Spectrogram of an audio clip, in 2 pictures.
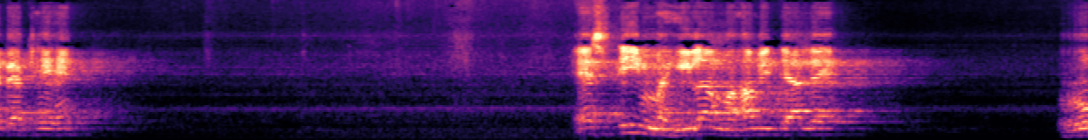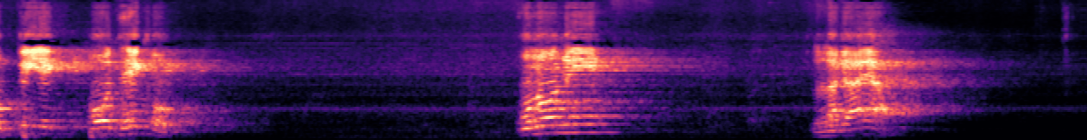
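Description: An elderly man speaks forcefully in short bursts through loudspeakers, his words echoing between pauses.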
